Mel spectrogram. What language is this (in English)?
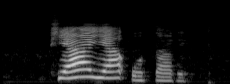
Igbo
